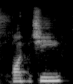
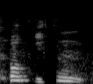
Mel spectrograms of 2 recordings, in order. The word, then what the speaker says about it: Pocky: By the way, I think Pocky should be pronounced as Pochi because that is how the Grand Blue characters say it. Yeah, they say it to avoid a lawsuit. That's all. It's Pocky.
